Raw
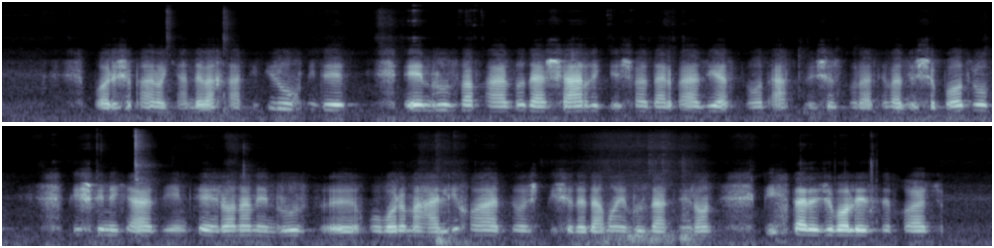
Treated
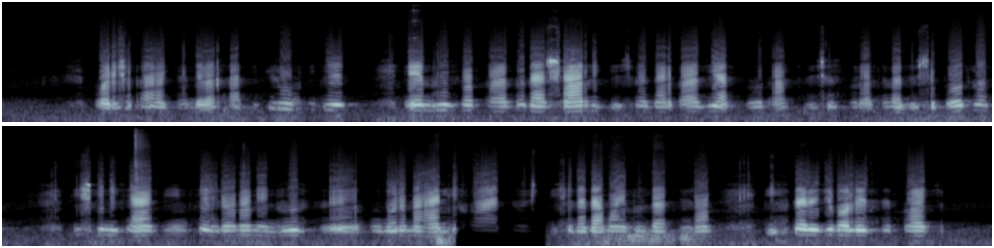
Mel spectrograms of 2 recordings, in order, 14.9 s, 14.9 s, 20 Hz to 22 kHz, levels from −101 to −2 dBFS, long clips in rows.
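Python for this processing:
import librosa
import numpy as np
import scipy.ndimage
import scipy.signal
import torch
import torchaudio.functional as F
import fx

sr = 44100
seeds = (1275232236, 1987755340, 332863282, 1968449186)

y = fx.wiener(x, sr, points=41)
y = fx.rotary(y, sr, hz=0.9)
y = fx.bessel_highpass(y, sr, hz=2400.0, order=4, at=(10.82, 11.51))
y = fx.notch_cascade(y, sr, direction='rising', hz=1.4)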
